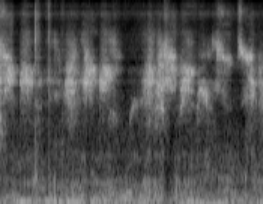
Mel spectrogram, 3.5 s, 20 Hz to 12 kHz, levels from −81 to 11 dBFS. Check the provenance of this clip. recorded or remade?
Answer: remade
